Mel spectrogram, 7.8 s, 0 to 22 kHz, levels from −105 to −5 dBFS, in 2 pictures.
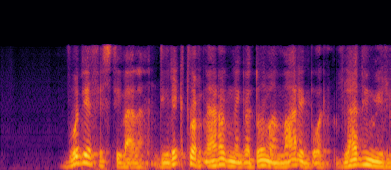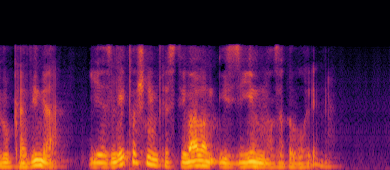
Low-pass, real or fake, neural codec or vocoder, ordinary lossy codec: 7.2 kHz; fake; codec, 16 kHz, 2 kbps, FreqCodec, smaller model; MP3, 64 kbps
